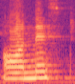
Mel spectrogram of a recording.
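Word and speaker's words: honest: एन ऑनेस्ट मैन, ऑनेस्ट में भी H silent है।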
